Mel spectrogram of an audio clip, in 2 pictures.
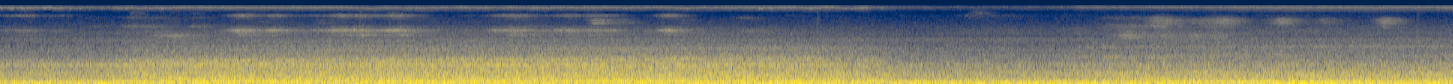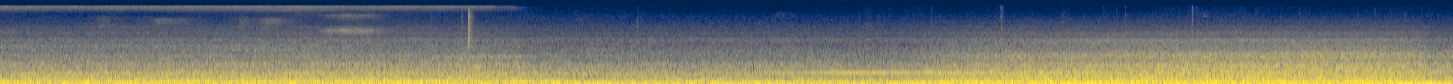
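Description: Shinkansen train heard from inside a passenger car at speed: a steady low rumble of wheels on rail and rushing air, growing louder near the end.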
